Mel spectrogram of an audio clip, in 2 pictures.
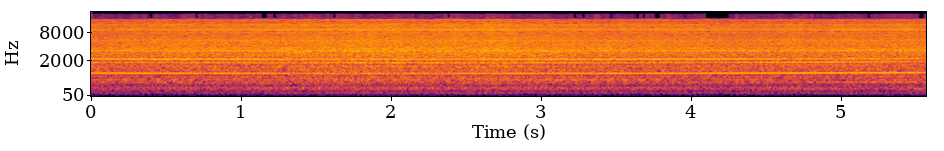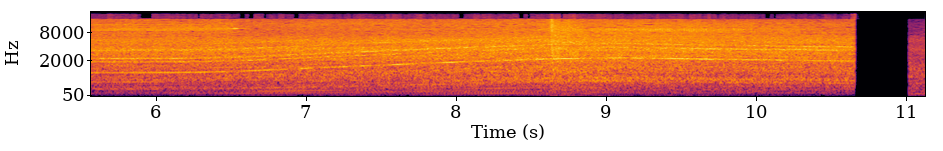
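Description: A Jeep strapped to a chassis dyno revs hard through a baseline pull, a loud sustained engine whine climbing in pitch toward the end before cutting off abruptly, with no talk.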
